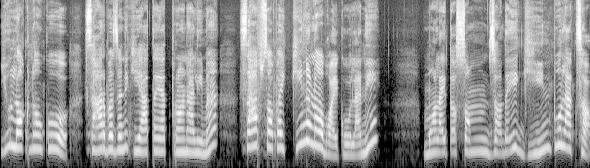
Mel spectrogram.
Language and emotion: Nepali, disgusted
